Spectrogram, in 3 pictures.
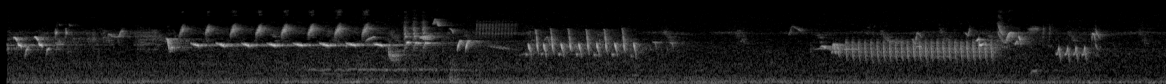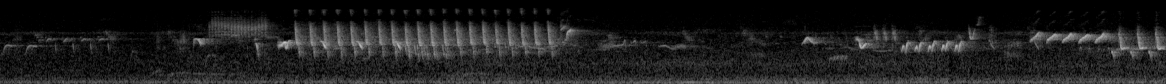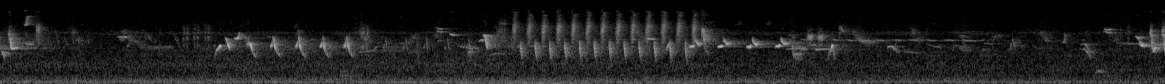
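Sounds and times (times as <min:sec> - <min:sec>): birds singing trills: 0:00.1 - 0:34.9.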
